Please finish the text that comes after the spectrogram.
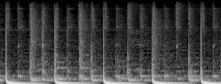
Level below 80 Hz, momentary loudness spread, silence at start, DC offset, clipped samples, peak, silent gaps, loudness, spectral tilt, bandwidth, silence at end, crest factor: -14 dBFS; 3 LU; 0 s; under 0.1%; under 0.1%; -4 dBFS; none; -17 LUFS; -6 dB/octave; 18.5 kHz; 0 s; 10 dB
